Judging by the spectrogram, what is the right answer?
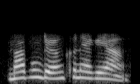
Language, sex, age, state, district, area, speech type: Bodo, female, 18-30, Assam, Baksa, rural, conversation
